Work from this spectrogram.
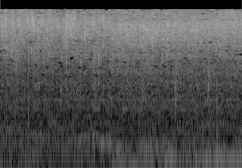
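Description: Onion, dried chillies and curry leaves frying in hot oil, a steady close sizzle with soft crackling that holds evenly throughout, no voices.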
